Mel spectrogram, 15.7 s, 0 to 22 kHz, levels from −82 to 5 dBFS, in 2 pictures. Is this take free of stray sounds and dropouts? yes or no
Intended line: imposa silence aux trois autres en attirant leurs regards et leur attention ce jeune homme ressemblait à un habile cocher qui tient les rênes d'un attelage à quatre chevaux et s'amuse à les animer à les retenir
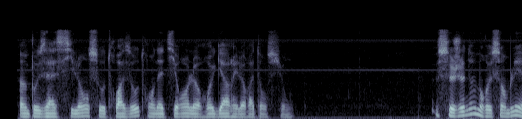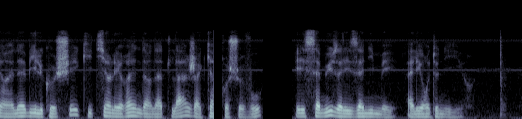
no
